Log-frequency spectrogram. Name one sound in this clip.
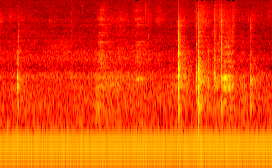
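A spoon clinks and scrapes in a plastic bowl.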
